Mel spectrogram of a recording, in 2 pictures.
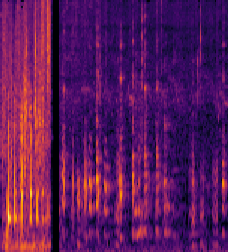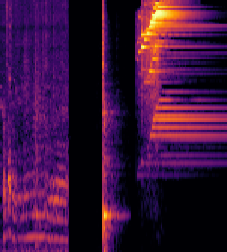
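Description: Cartoon hens clucking for about four seconds. Then a single sharp knock, and a bright bell-like ding that rings and fades, as the wooden mallet strikes the egg.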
